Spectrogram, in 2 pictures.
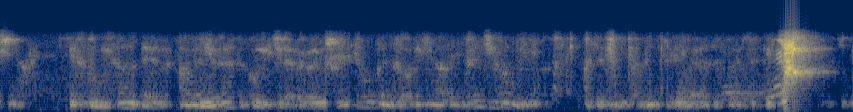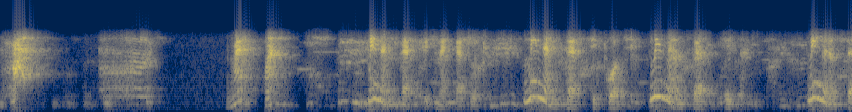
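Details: An angry three-month-old West Highland White Terrier puppy: human talking and music at first, then bursts of high, sharp barks, with rapid barking in the final five seconds.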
